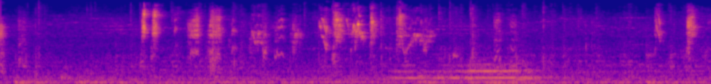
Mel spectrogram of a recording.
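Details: A pair of pet budgerigars chattering: scattered short bright chirps and squawks, busiest in the middle, over a low background hum.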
